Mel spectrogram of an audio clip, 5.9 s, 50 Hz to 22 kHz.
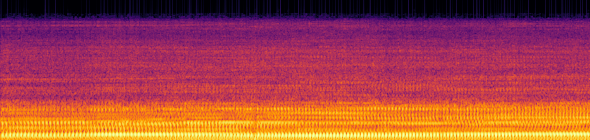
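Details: Rebuilt Suzuki GZ125 cafe racer/flat tracker with stainless exhaust, after nut-and-bolt rebuild: loud, steady single-cylinder thump through the exhaust, even with no misfires or rattles; running sweet, normal idle.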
